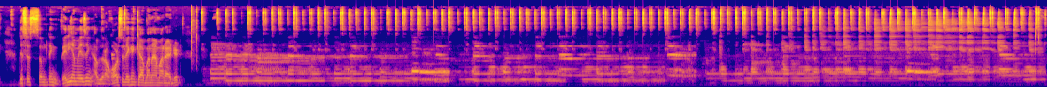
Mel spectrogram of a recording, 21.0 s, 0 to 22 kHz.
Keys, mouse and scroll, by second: 3.8 space, 20.7 space.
